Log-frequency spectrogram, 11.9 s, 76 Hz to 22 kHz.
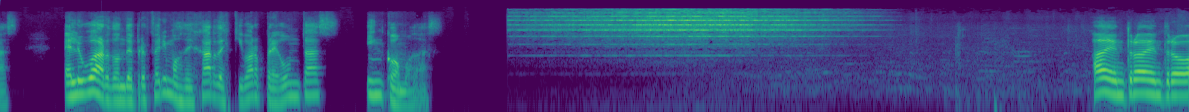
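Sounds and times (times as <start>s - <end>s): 
speech: 0.0s - 4.4s, 10.9s - 11.8s
loud electric school bell ringing to mark the end of recess: 5.1s - 9.0s
faint murmur: 8.8s - 11.0s.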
